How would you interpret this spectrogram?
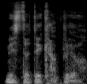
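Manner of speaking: deliberate mock accent, Swedish sliding into Chinese; stern refusal in a badly faked Swedish-Chinese accent; Greta Thunberg. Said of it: "she sounds Chinese".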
